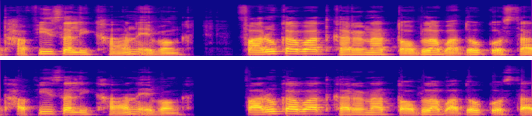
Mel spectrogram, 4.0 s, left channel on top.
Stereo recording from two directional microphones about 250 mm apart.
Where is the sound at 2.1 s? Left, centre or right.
Left.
